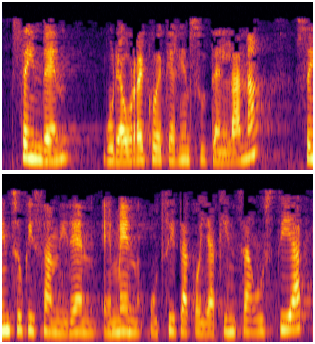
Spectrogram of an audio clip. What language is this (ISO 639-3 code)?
eus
